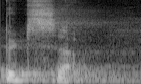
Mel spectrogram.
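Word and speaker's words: pizza: पिज़्ज़ा नहीं होता है, पिट्ज़ा.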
